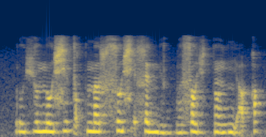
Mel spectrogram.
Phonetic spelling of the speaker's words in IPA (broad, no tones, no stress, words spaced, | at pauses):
ɾo̤çono ɕɛ̤dɔ̰qnɤɬ soɕɛ̰ɬɛmʲo̤d ba̤sɔç tõdɲa̰q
